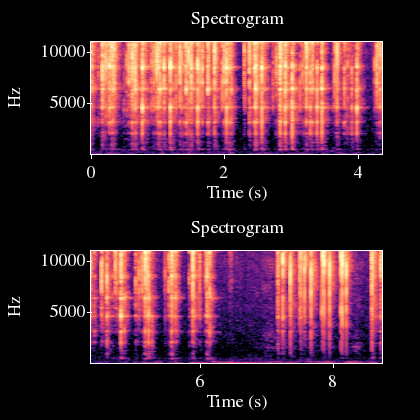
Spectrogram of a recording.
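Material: Glass.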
